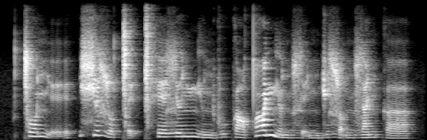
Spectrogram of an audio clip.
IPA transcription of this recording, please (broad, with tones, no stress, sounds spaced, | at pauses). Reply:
ǀ o˥ ɲ ḛ˩ | ɕ ɨ˥ ɮ o˩ ǀ ḛ˩ ǀʰ e˥ ɮ ɨ˥ ɲ mʲ u˩ ɲ ɡ u˥ k u˩ tˤ ẽ˥ mʲ ɔ̃˩ ɲ ɮ ḛ˩ ɲ ɡ i˥ ɮ ɔ̰˩ ɲ ɮ a˥ ɲ k ɐ˩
